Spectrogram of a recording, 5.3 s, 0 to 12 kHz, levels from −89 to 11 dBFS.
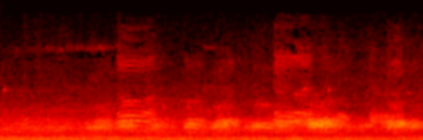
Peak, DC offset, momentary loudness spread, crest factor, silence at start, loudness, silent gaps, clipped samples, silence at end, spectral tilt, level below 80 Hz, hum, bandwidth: -18 dBFS; under 0.1%; 9 LU; 16 dB; 0 s; -34 LUFS; none; under 0.1%; 0 s; -4.5 dB/octave; -48 dBFS; none; 11.5 kHz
